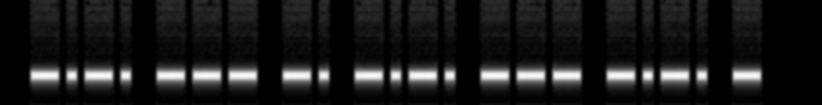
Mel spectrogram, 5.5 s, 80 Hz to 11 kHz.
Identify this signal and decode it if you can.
Morse code, heard as a keyed tone, about 20 wpm, 1000 Hz. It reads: CONCOCT
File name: 20wpm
